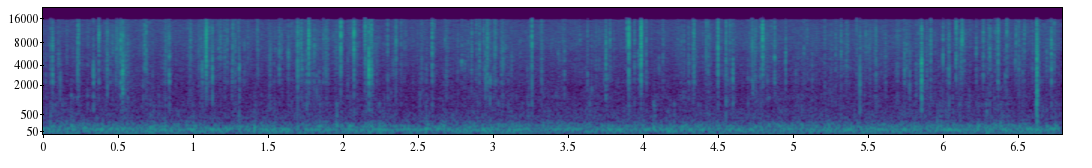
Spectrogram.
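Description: Flames roar low and steady.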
